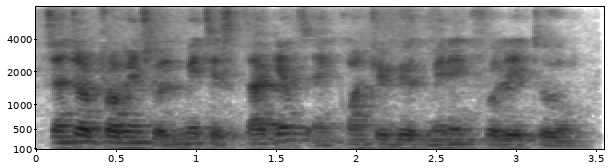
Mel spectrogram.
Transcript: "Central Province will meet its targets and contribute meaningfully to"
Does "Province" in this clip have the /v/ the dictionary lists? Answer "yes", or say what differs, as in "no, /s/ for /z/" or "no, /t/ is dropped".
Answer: yes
